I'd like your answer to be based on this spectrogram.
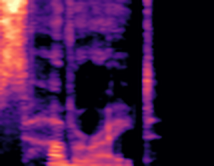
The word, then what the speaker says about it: tsavorite: This garnet happens to be green and it's called savorite. It's spelled T-S-A-V-O-R-I-T-E, and it was first discovered in the Tsavo National Park in Kenya in the late 60s.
